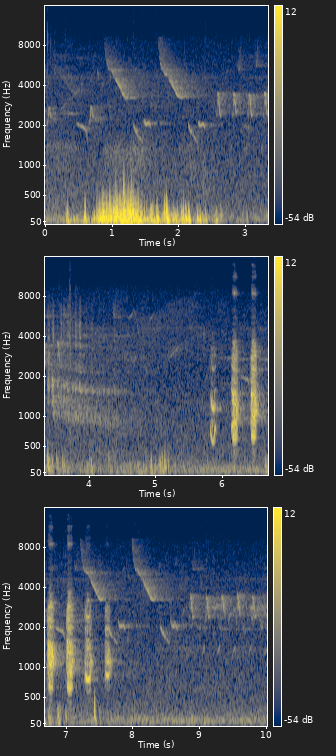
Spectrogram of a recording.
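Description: A wild turkey gobbles once about six seconds in, a rapid rattle of about eight notes in under two seconds, in answer to a hunter's call. Songbirds sing repeated downward-sweeping notes around it, and a loud low rumble comes near the start.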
